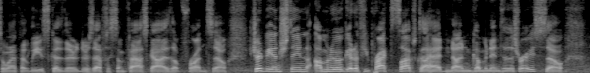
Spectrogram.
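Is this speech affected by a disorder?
No.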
